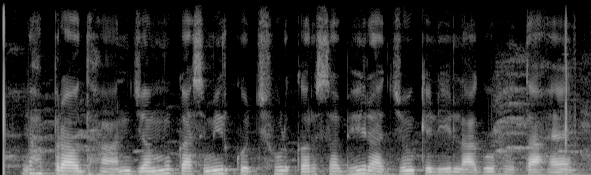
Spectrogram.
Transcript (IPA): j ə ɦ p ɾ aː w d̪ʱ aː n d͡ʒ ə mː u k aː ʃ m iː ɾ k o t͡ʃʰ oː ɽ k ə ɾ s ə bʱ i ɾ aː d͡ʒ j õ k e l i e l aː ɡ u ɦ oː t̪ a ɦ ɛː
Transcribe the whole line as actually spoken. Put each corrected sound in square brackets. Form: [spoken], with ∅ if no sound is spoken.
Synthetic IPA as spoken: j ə ɦ p ɾ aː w d̪ʱ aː n d͡ʒ ə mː u k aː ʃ m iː ɾ k o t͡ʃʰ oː ɽ k ə ɾ s ə bʱ i ɾ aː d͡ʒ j õ k e l i e l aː ɡ u ɦ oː t̪ a ɦ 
